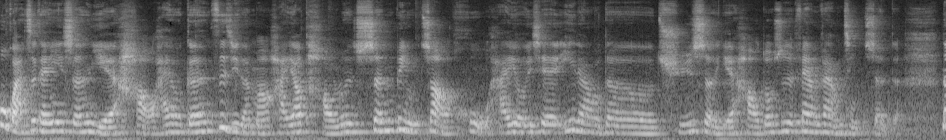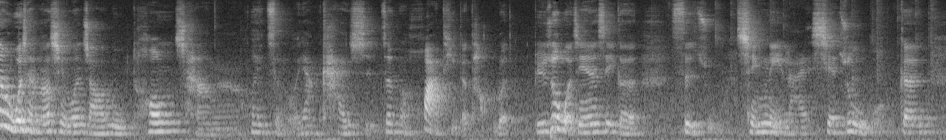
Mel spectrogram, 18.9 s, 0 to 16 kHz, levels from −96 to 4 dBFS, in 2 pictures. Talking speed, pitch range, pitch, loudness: 270 characters per minute, 185-230 Hz, 210 Hz, -20 LUFS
